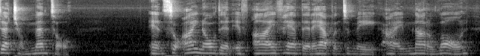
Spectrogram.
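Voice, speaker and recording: Somewhat breathy and fairly low-pitched, this woman talks at a fairly slow pace with fairly even intonation. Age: 70s. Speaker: lifestyle vlogger. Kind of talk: casual talk to camera. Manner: warm, encouraging.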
